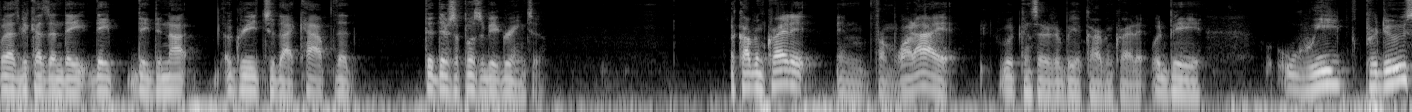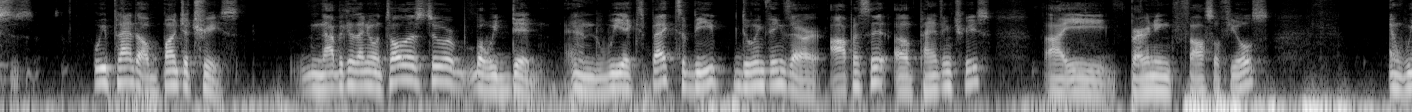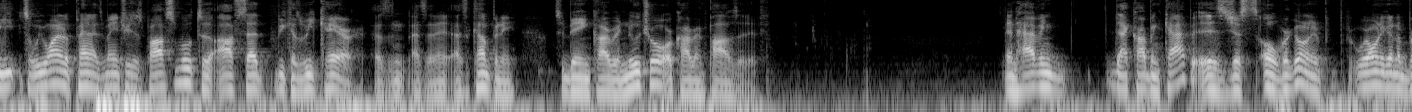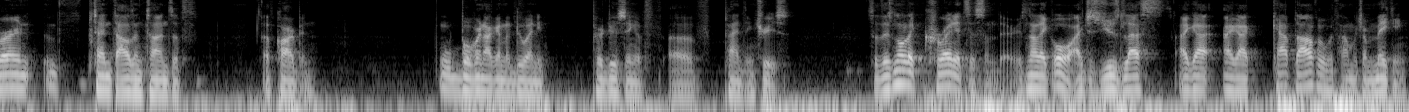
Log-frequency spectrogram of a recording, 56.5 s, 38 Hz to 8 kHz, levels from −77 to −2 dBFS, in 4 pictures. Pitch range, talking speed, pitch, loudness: 80-115 Hz, 170 wpm, 100 Hz, -22 LUFS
